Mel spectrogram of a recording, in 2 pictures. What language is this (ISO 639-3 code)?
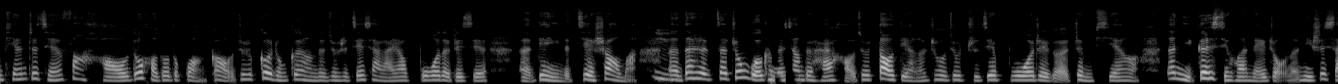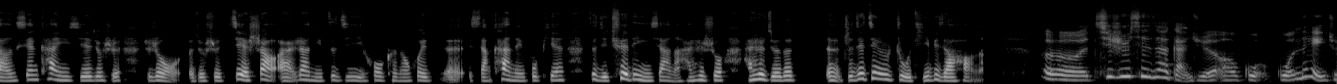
zho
